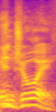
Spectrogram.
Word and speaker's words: Njoie: So the brand is Njoie. Enjoy.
